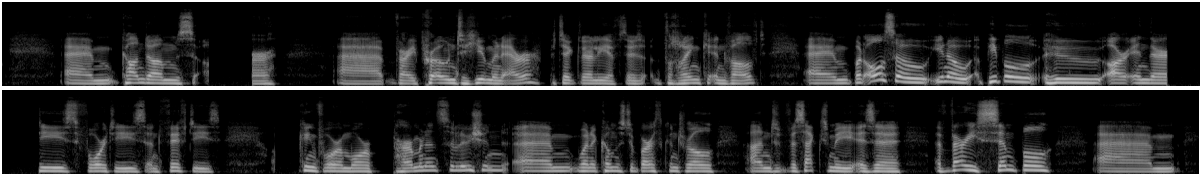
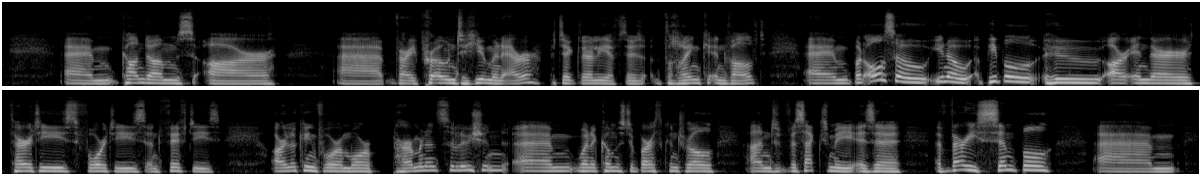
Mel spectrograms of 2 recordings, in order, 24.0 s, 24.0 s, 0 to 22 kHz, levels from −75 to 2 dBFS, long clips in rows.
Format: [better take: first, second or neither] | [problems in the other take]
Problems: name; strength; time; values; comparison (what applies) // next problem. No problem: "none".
second | audio cutting out; at 2 s, at 12 s for 0.5 s and at 15 s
